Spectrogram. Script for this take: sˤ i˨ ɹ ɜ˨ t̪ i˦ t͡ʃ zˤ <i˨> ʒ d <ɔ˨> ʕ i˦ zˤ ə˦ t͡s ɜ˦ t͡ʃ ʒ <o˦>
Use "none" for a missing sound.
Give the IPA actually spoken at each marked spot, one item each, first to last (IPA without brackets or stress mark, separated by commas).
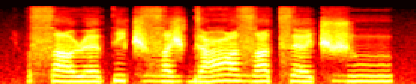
i˨, ə˨, u˦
